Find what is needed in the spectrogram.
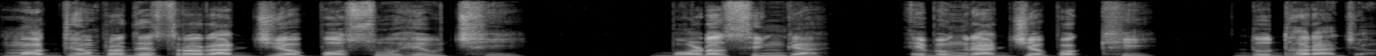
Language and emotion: Odia, neutral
